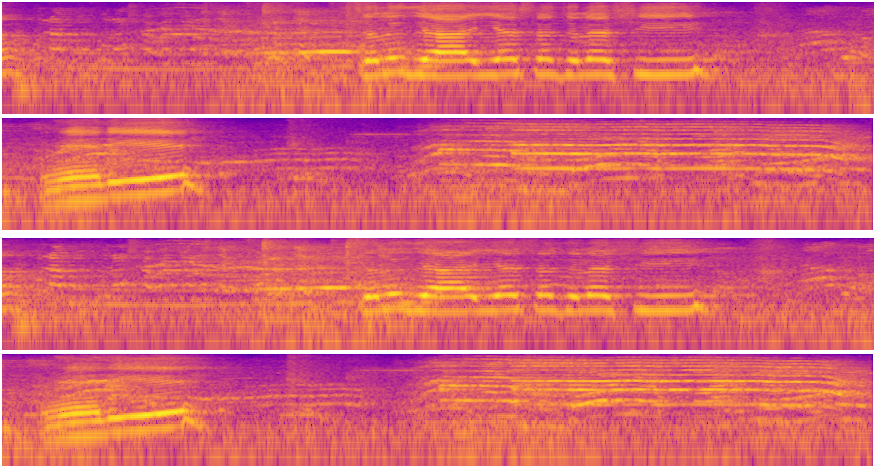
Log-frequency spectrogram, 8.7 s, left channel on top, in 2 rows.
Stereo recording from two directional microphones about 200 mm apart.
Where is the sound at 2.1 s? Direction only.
25° left (ahead or behind).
